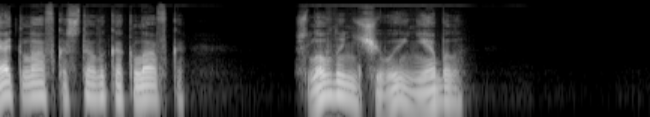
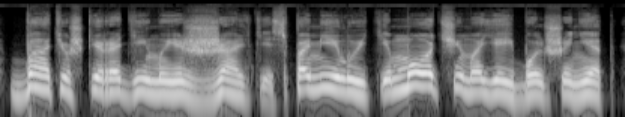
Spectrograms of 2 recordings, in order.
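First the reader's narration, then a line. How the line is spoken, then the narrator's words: Trembling exclamation. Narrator (Russian): Весь дрожащий, воскликнул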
